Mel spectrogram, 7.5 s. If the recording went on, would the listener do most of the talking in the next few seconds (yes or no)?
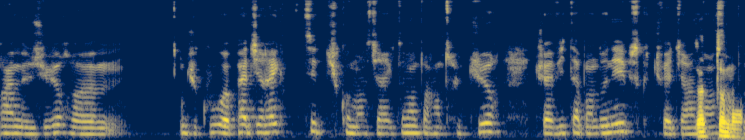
yes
